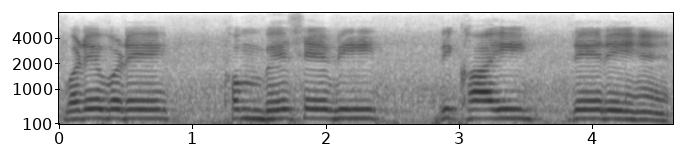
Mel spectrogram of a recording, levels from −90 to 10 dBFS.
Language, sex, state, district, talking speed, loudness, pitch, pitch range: Hindi, female, Haryana, Jhajjar, 115 wpm, -14 LUFS, 235 Hz, 225-235 Hz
